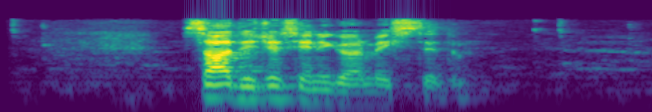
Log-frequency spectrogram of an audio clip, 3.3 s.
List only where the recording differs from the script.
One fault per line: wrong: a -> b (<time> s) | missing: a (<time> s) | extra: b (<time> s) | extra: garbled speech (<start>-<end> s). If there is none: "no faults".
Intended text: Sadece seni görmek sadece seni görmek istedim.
missing: sadece seni görmek (2.0 s)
